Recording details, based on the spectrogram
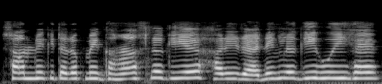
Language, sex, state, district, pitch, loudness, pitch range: Hindi, female, Madhya Pradesh, Bhopal, 280 Hz, -13 LUFS, 265-285 Hz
